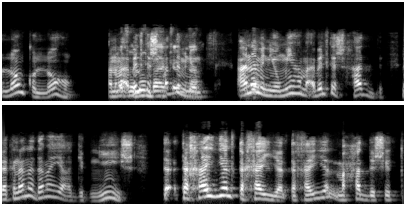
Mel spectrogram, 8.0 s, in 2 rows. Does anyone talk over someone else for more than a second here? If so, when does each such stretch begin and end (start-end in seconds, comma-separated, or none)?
1.1-2.7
